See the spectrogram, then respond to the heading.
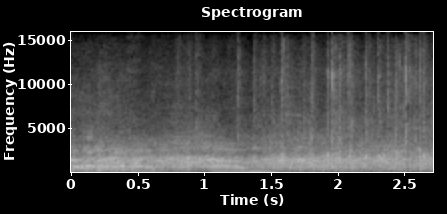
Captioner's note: applause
